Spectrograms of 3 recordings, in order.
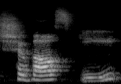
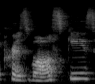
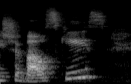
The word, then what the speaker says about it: Przewalski's: so take a look at this name is chevalsky even though it's spelled p r z e some people call them p horses some of them do say przwalski's horse the correct pronunciation is actually chevalski's but they are a rare breed of horse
